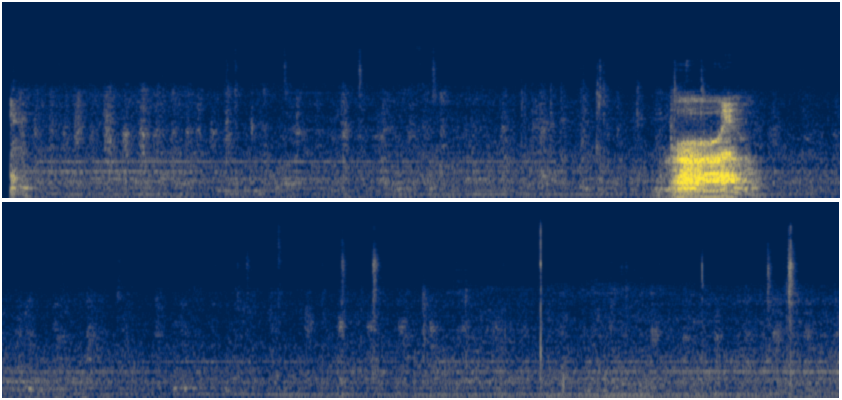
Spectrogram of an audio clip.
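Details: Siberian Husky Yula begging for food that is cooling, indoors: one short, loud, harmonic vocal burst of about a second mid-clip, otherwise quiet room tone.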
